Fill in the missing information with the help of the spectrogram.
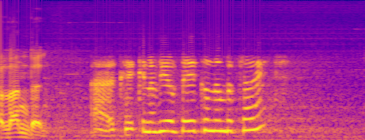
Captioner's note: woman over phone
